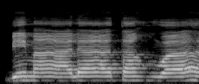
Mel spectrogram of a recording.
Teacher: یا نہیں پڑھا جاتا، یا کے اوپر حرکت نہیں ہے · کھڑا زبر اور چھوٹا مد ہے، اس کو تقریباً 2-3 سیکنڈ تک کھینچیں گے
